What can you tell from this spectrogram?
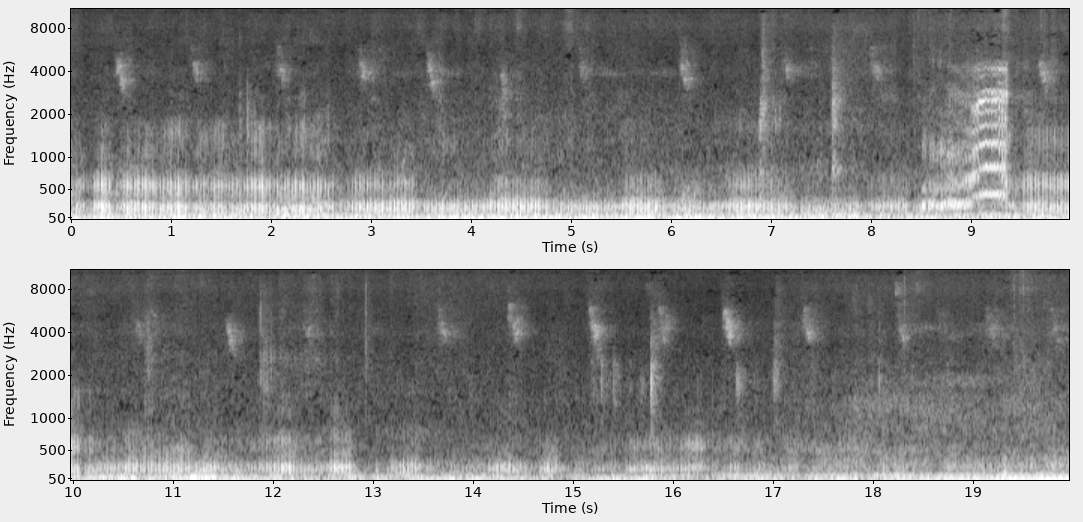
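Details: Cat family in a storehouse, warming themselves in morning sunshine. A low rumbling purr-like drone fills the opening seconds, and a single short meow rises near the middle, all under constant chirping of small birds.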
